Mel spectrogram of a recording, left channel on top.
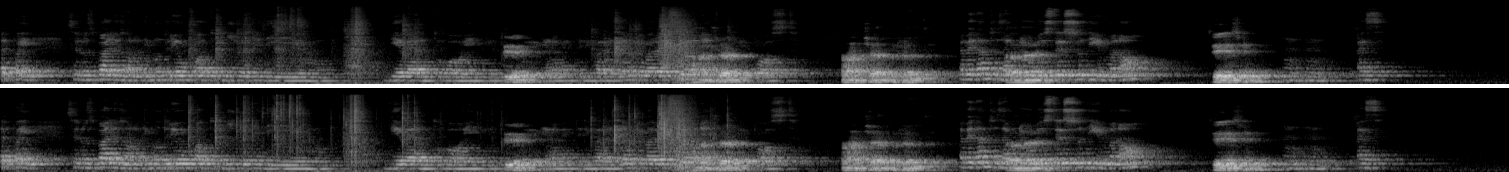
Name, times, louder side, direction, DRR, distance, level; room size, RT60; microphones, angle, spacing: voice 1, 0.0-3.4 3.8-7.8 9.0-11.5 12.8-13.8, equal, 30° right, -8 dB, 1.0 m, -30 dB
sound 1, 1.0-7.6, right 3 dB, 55° right, 0.4 m, -40 dB
voice 2, 6.9-7.3 8.4-9.1 10.1-10.4 12.1-12.6, left 1 dB, 50° left, -2 dB, 0.5 m, -22 dB
3.1 x 2.1 x 2.2 m, 1.3 s
head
